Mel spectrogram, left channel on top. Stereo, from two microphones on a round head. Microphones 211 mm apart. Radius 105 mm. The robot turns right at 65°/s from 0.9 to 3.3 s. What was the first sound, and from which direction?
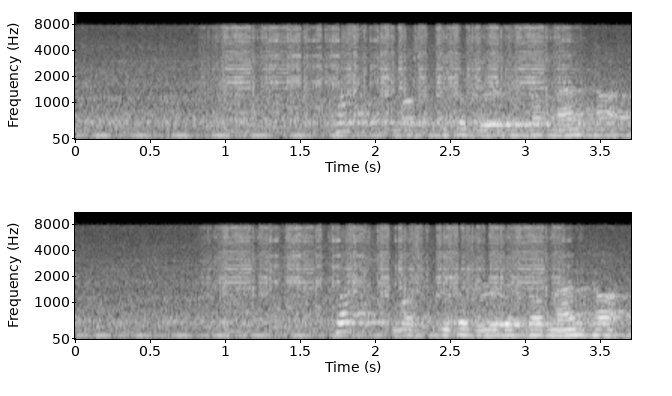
A man speaking, 165° left.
